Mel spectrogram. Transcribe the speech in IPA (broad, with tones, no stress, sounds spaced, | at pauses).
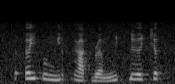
ʔ ə˧˥ j ʔ u˨˩ ŋ j ə˦˥ k̚ ɣ a˨˩ k̚ ɹ ə˨˩˨ m ɲ ə˦˥ k̚ ɗ ɨ˧˥ ə̯ c ə˦˥ k̚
